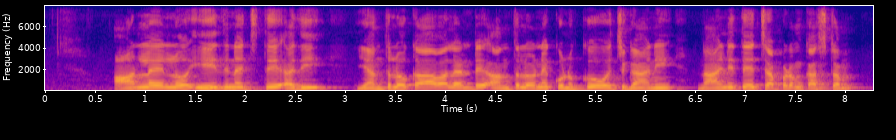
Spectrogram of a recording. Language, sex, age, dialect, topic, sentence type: Telugu, male, 60-100, Utterandhra, agriculture, statement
